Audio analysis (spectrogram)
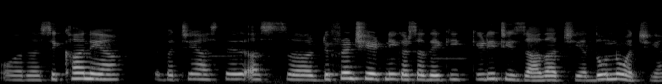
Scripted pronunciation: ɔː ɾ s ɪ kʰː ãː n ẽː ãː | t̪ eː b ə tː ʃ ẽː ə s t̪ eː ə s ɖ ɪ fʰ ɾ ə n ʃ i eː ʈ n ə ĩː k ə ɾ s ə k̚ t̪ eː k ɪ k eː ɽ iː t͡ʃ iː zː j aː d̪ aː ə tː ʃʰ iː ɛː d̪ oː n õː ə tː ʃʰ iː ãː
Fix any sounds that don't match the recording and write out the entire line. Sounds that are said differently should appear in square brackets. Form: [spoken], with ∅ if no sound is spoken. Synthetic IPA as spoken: ɔː ɾ s ɪ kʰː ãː n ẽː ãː | t̪ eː b ə tː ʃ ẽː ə s t̪ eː ə s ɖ ɪ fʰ ɾ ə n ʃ i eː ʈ n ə ĩː k ə ɾ s ə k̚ [d̪] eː k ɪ k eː ɽ iː t͡ʃ iː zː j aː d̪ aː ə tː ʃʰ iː ɛː d̪ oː n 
